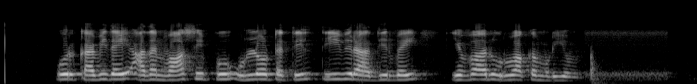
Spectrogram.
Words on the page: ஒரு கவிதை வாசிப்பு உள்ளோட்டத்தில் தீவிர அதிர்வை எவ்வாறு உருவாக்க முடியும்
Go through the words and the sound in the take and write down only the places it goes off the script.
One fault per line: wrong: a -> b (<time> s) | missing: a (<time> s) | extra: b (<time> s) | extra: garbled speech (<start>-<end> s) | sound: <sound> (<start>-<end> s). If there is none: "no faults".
extra: அதன் (1.4 s)
sound: thud (5.9-6.5 s)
